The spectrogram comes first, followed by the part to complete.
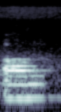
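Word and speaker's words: Aum: practice with a chant of alm which has three syllables the ah the o and the um at the end with the lips closed feeling the reverberation of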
